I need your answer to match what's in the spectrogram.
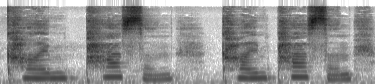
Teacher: В слове kind добавляем придыхание на к, и в слове person придыхание на звуке п.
